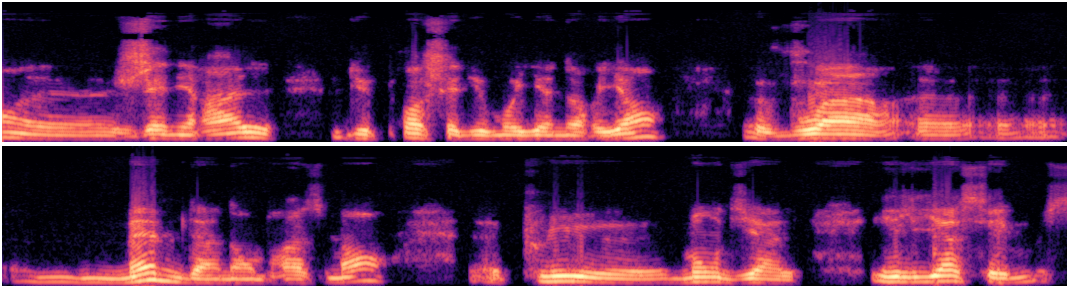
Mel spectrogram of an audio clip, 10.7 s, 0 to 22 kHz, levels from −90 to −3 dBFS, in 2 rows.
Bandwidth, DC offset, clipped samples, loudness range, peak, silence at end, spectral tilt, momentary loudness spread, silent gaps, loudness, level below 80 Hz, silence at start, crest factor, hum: 14 kHz; under 0.1%; 0.2%; 3 LU; 0 dBFS; 0 s; -7 dB/octave; 16 LU; none; -13 LUFS; -58 dBFS; 0 s; 14 dB; none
